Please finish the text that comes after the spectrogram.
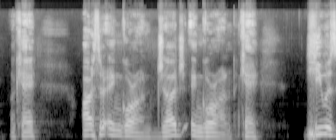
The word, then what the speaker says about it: Engoron: Because you're like, okay, Donald Trump came in there with Judge, I want to make sure I pronounce his name right. Engoron, okay? Arthur Engoron, Judge Engoron, okay?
